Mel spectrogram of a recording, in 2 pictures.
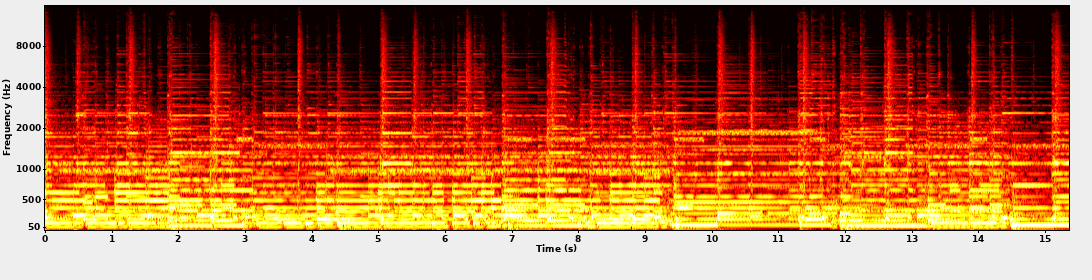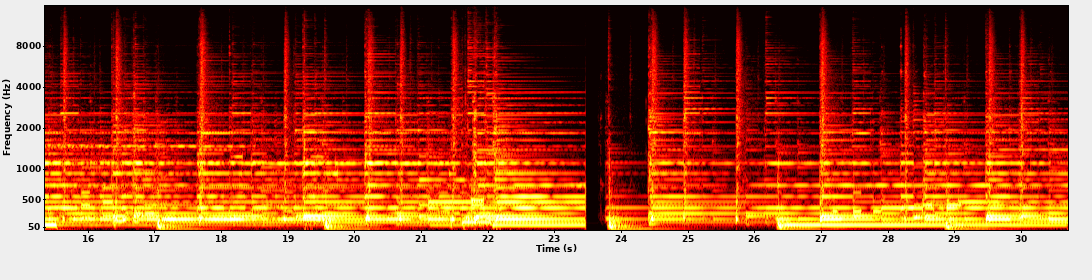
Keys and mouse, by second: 4.2 click, 4.3 click, 7.9-9.9 drag, 10.1 click, 11.2-14.7 drag, 16.8 click, 16.8 click, 18.0 click, 18.9 click, 20.6 right click, 22.8 click, 23.0 click, 23.9 right click, 26.1 click, 28.7 click, 30.3 right click.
